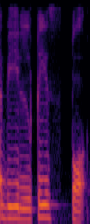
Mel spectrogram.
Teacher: في قوله تعالى وأقيموا الوزن بالقسط، لما تقفي تقولين بالقسط وليس بالقسط، قسط السين قصيرة والطاء غير مقلقلة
